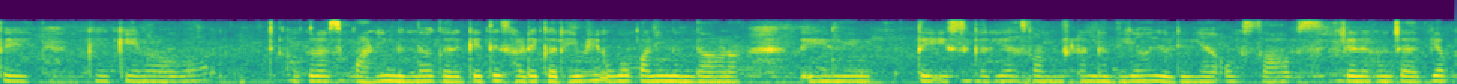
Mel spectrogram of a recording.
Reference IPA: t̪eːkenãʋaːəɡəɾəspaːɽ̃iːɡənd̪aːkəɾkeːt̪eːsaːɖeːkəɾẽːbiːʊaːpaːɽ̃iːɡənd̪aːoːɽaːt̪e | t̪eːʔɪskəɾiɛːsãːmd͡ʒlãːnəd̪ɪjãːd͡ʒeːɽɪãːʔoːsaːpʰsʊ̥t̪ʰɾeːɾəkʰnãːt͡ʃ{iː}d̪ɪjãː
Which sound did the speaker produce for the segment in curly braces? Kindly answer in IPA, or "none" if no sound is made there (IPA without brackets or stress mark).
aː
